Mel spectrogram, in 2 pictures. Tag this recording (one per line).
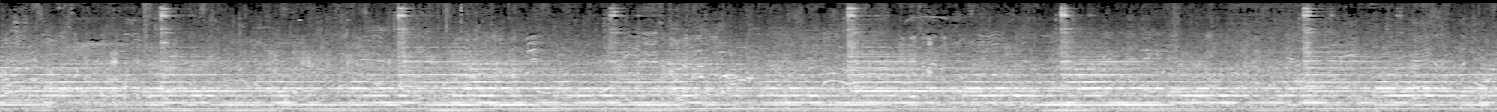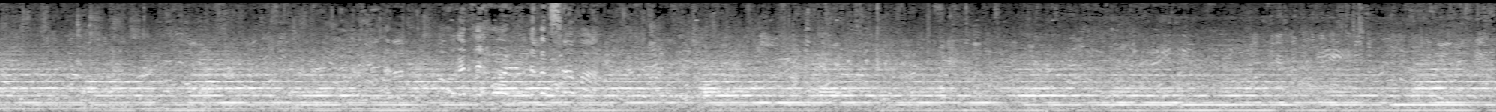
bells
field-recording
ambience
general-noise
crowd
ambiance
